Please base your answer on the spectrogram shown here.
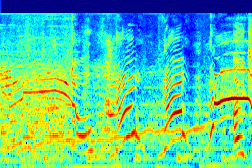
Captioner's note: screams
